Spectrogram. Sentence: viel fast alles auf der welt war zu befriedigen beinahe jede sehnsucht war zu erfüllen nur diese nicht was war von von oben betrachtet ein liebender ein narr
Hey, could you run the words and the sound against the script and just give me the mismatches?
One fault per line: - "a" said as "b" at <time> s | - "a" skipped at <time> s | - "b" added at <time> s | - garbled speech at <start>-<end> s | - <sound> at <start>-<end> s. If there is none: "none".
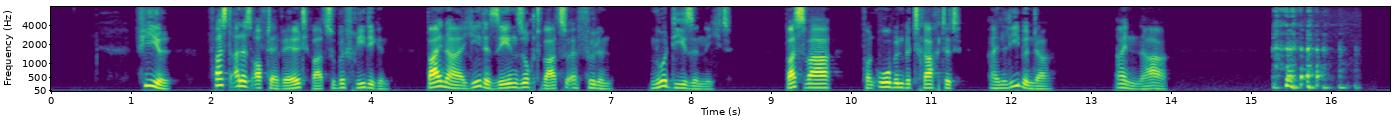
- "von" skipped at 10.3 s
- laugh at 15.3-16.4 s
